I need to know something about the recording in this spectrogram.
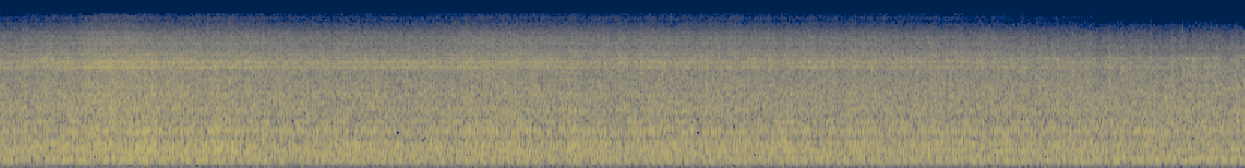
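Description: A cutting tool scrapes and hisses against turning metal.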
